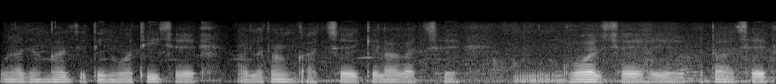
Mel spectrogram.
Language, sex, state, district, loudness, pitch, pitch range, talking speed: Maithili, male, Bihar, Samastipur, -20 LUFS, 105 Hz, 105-115 Hz, 155 wpm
